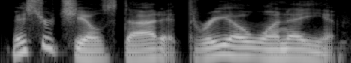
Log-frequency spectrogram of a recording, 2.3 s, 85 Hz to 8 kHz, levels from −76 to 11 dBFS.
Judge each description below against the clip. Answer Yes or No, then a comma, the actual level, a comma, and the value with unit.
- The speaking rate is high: Yes, fast, 230 wpm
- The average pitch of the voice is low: Yes, low, 130 Hz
